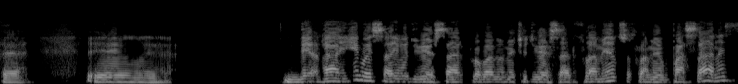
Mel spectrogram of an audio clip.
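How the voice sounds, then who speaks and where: A man speaks at a medium pitch in a bright, sharp tone with ordinary pitch variation. His pace is moderate, with long, frequent pauses over a quiet background. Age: 60s. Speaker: sports talk show host. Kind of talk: casual sports talk.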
